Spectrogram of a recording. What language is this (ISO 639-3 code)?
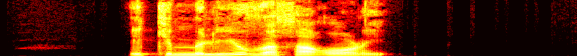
kab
